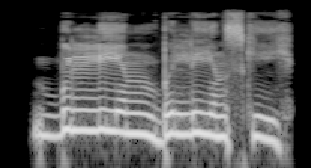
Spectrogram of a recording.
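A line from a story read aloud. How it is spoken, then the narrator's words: Drawn-out, gloomy. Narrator (Russian): протянула подопечная, мрачно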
